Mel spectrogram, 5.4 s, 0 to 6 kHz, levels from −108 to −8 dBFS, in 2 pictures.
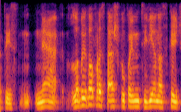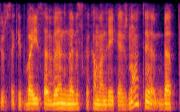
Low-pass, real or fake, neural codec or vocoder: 5.4 kHz; fake; codec, 16 kHz, 8 kbps, FreqCodec, smaller model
